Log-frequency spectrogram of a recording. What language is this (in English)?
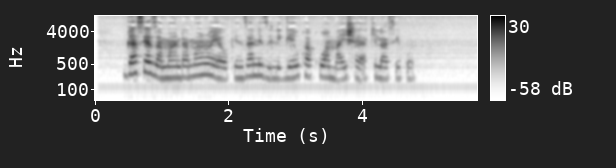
Swahili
